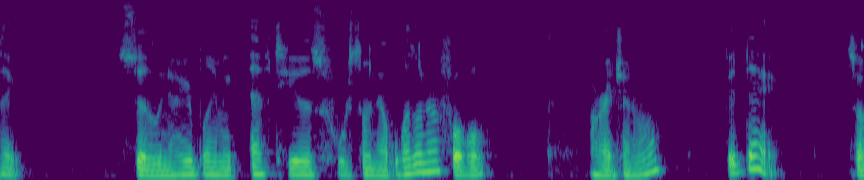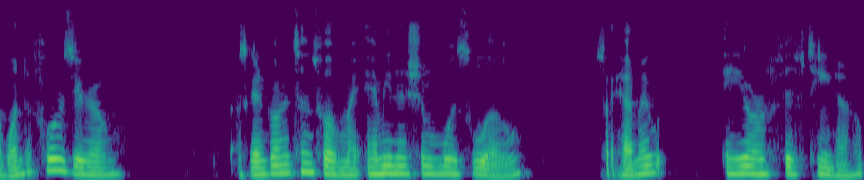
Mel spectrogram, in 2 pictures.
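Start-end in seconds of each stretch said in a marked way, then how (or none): none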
